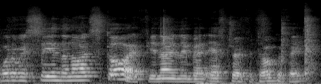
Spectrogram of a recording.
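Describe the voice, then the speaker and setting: Noticeable background noise and audible room echo surround a man with a strong New Zealand accent who talks fairly quickly with ordinary pitch variation. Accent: New Zealand, self-described as strong. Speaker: video presenter on fringe science. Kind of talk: casual explainer talk. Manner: casual, unpolished.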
